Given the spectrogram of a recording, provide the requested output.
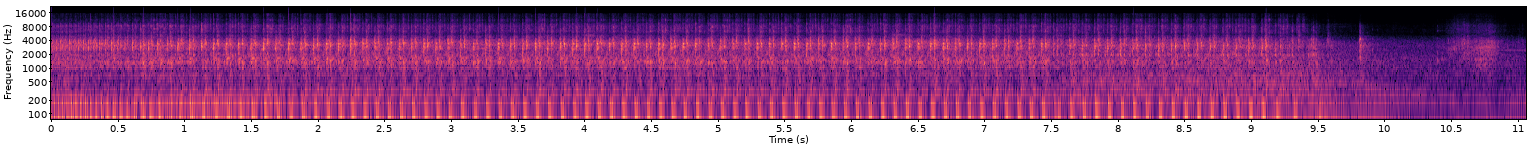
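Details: Honda Verza engine at idle, smooth before a holiday trip but noisy since: loud, harsh clatter about three and a half times a second before the engine cuts out; rough, noisy top end, cause suspected, not confirmed.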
